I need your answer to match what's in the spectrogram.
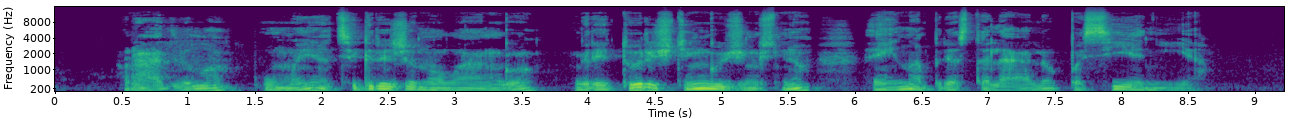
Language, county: Lithuanian, Šiauliai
